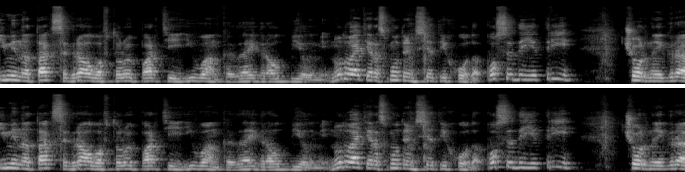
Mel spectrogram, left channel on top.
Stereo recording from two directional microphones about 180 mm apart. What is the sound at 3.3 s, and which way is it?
Speech, 45° left (ahead or behind).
